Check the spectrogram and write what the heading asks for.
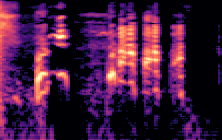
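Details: Infant girl sneezing: a quick, high-pitched sneeze, a short gasp followed by a sharp burst, then brief small vocal sounds.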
